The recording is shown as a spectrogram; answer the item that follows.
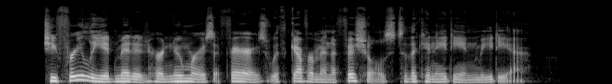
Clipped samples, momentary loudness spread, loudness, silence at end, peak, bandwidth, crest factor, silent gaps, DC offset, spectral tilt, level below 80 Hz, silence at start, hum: under 0.1%; 9 LU; -19 LUFS; 0.85 s; -2 dBFS; 15.5 kHz; 18 dB; none; under 0.1%; -6 dB/octave; -54 dBFS; 0.45 s; none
